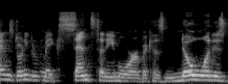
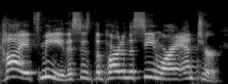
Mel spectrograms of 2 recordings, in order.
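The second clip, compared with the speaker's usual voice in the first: bright, higher, louder entrance voice; imitating Philly; 6 semitones higher, 4 dB louder than usual. Actor imitating castmate Philly entering the scene, higher and louder. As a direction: announce your entrance like a sing-song castmate. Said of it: "And then Philly will walk in and be like".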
